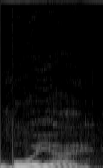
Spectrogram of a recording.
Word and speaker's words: Boii: the tribe of the boyi will never be defeated the boyy that's how you pronounce it kept on saying boy it's boy ey double ey button ready for battle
